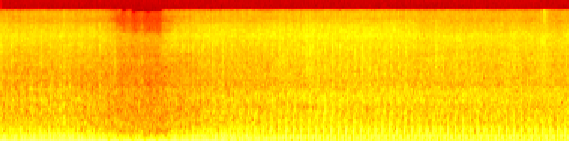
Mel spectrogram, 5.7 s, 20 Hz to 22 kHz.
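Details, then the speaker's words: 1963 Impala SS with non-original V8, plugs gapped at 35, timing set just above the mark: deep even V8 burble holding steady idle with no popping, misses or backfiring; runs smooth and healthy. "the timing I just set it just a little bit above the mark not a whole lot right and it just it sounds good and it's not not backfiring or anything which I'm glad that's what I'm trying to shoot for"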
